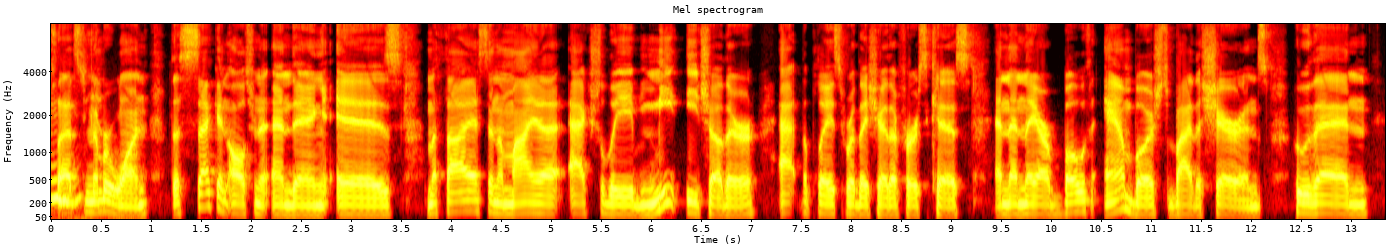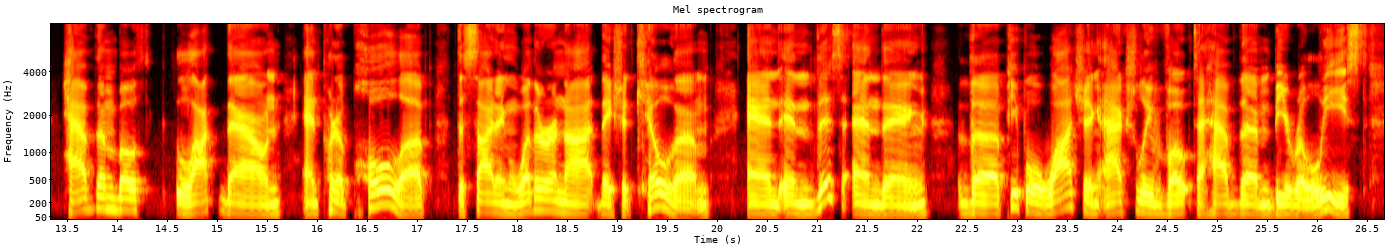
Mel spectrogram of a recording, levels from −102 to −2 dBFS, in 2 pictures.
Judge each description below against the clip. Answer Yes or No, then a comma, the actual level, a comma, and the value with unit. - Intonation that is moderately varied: No, narrow, 2.1 semitones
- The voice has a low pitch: Yes, very low, 95 Hz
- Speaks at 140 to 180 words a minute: Yes, average, 155 wpm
